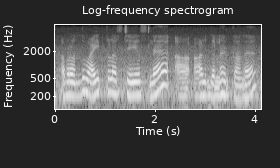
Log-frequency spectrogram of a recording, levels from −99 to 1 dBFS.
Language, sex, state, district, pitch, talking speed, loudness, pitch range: Tamil, female, Tamil Nadu, Kanyakumari, 210 Hz, 130 wpm, -14 LUFS, 180-230 Hz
